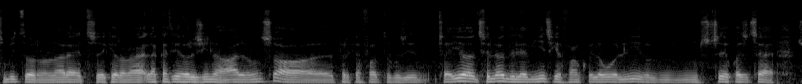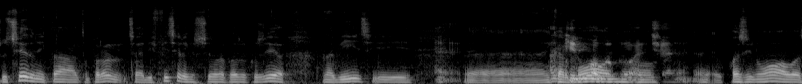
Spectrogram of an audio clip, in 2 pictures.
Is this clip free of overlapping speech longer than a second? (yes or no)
no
